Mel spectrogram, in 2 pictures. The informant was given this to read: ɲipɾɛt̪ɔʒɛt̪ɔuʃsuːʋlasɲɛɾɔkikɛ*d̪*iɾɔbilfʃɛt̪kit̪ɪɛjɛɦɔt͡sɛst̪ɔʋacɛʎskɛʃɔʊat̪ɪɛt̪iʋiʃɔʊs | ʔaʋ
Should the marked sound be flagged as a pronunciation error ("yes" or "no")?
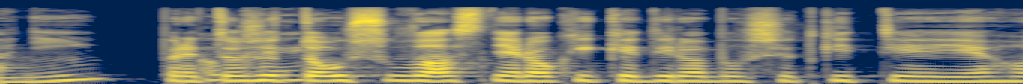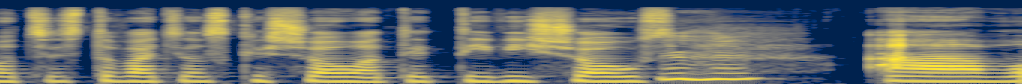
no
